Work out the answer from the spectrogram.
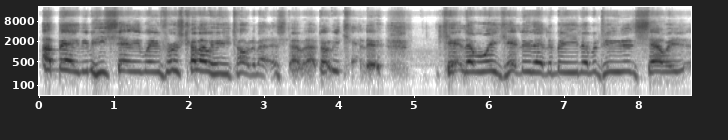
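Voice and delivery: high, breaking voice fighting through tears; crying out grief for a lost brother; real sobbing. Real, not acted. Brother speaking to his dead little brother, sobbing.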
